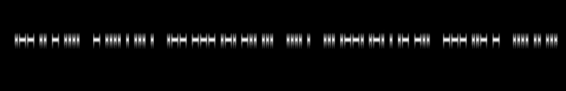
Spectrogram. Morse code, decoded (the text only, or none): WITH THESE WORDS HE SPREAD OUT HIS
